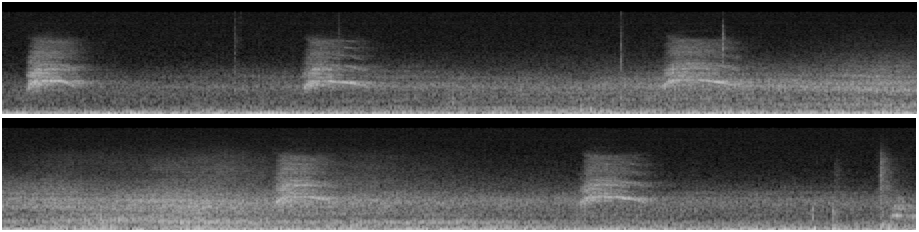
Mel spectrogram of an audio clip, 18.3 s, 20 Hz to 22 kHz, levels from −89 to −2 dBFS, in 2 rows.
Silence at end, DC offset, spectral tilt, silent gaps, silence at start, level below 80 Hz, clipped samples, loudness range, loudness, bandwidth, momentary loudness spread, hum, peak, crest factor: 0 s; under 0.1%; -5 dB/octave; none; 0 s; -34 dBFS; under 0.1%; 5 LU; -32 LUFS; 16 kHz; 11 LU; none; -14 dBFS; 16 dB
